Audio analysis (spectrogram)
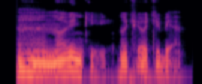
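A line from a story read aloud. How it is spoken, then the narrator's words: Mocking drawl, gloating. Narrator (Russian): Насмешливо тянет он, явно наслаждаясь моментом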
